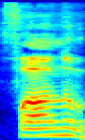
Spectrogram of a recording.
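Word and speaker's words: فاء: 그래서 파 경우에는 파는 발음이 영어 F하고 발음이 같아요. 그래서 입술 소리죠. 입술 소리. 파 이런 식으로 소리가 납니다.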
